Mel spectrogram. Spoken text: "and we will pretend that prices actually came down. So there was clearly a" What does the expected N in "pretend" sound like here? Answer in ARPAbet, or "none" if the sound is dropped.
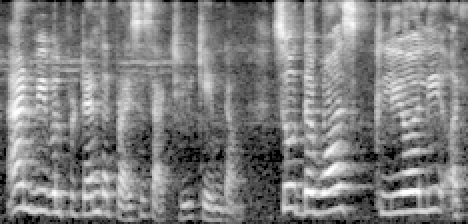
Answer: N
